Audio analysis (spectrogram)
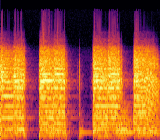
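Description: Loud distorted electric guitar with a bright, biting bridge-pickup tone, playing four heavy chord blasts, each ringing briefly before a short gap, with no voices.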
